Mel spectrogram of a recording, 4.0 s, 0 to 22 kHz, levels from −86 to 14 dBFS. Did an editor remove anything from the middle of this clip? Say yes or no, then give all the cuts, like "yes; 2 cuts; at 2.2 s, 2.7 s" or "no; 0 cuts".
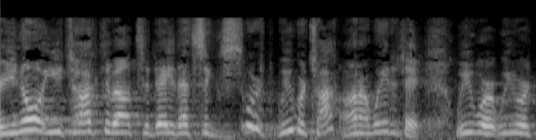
yes; 3 cuts; at 1.8 s, 2.5 s, 3.0 s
